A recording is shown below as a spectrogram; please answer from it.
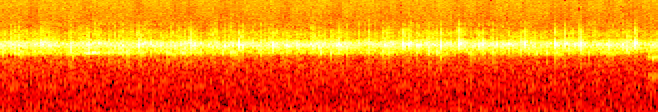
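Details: Nocturnal tree frog chorus from the North Carolina backwoods, an unbroken high-pitched rattling trill pulsing slightly, ending with the start of a lower call.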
